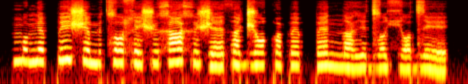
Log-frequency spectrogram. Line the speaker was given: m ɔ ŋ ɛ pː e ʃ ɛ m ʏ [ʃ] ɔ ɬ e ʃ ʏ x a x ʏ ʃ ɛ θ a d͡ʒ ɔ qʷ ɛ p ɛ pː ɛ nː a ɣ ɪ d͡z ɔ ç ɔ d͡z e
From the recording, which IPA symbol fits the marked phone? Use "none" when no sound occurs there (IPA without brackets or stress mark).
t͡s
